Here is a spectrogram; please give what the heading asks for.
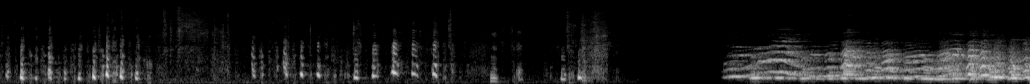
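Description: A hyena giggles in quick, pitched, staccato bursts, several each second.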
